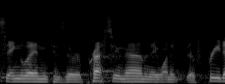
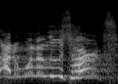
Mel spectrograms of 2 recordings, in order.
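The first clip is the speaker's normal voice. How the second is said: very loud, very high shout; 13 dB louder than usual. Retelling what a man told his father, loud shout. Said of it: "like I might have just with my volume there".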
